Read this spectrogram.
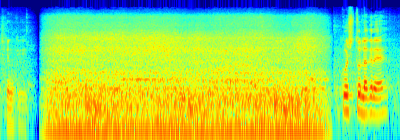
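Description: A large printer whirs and clatters steadily as its print head shuttles back and forth.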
